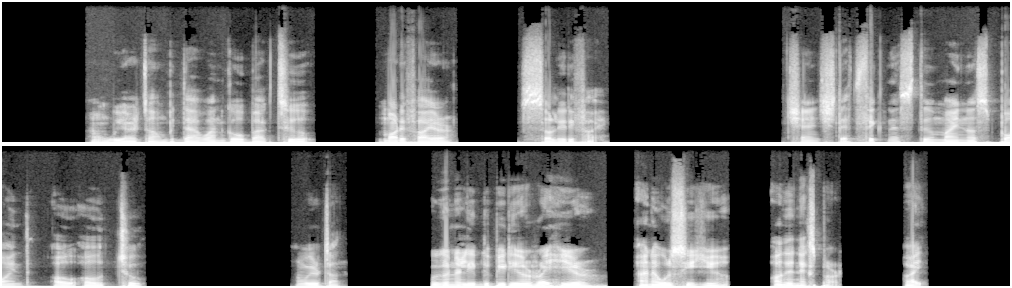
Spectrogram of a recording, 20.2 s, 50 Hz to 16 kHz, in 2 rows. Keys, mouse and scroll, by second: 2.2 click, 3.5 click, 9.2 click, 11.7 KP_0, 13.5 KP_Enter, 15.2-15.7 scroll up 3, 16.0 middle click.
